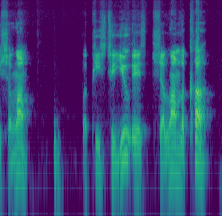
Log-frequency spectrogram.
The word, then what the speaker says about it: Shalom: Shalom is pronounced, that the sha is pronounced by itself. The lum is together. The la and the ma are connected. So it's lum. So it's sha, lum, and then ya.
